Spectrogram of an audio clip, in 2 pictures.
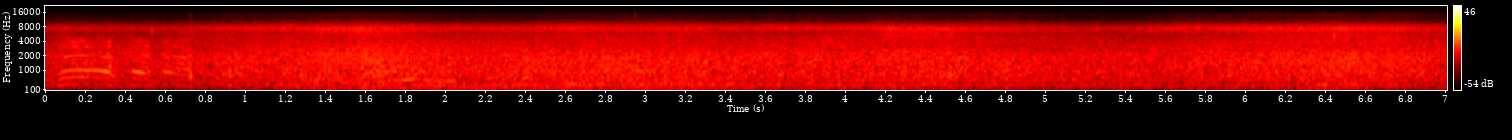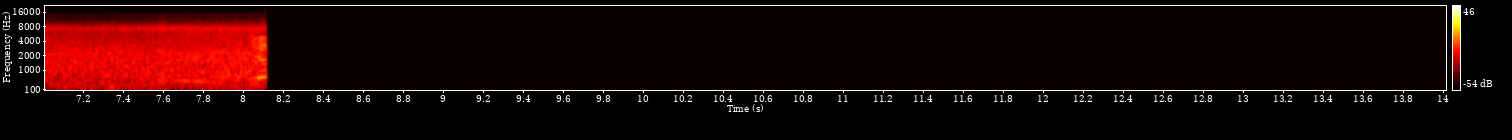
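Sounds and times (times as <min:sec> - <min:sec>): surf washing on beach: 0:00.0 - 0:08.2
wind on microphone: 0:00.8 - 0:08.1.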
